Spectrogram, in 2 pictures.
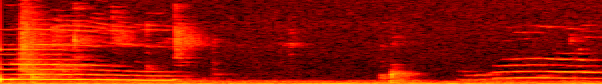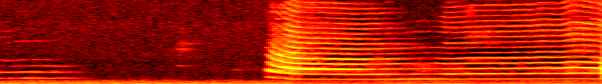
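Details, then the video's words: Two male house cats, Snowy and Milo, meow in turn: a short falling meow, a faint brief call, a soft mid meow, then a loud sudden rising meow held to the end, with steady low hum behind. "Suara Kucing Jantan"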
